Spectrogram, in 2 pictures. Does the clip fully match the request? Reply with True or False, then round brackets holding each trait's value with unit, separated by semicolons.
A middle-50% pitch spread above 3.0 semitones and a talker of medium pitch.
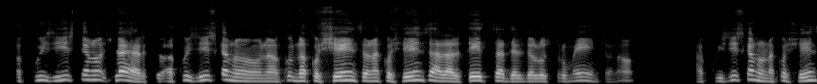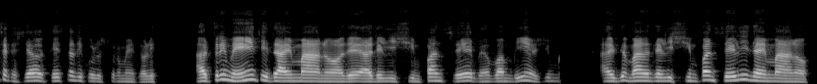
True (4.1 semitones; 160 Hz)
